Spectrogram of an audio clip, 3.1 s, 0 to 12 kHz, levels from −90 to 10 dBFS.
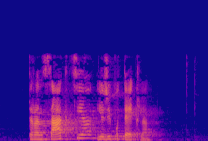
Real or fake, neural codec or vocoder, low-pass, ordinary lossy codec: real; none; 7.2 kHz; MP3, 64 kbps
